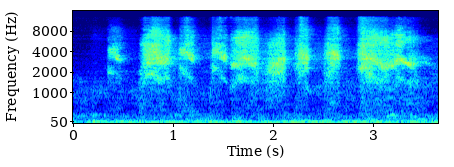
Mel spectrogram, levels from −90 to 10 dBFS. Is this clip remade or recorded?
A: remade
